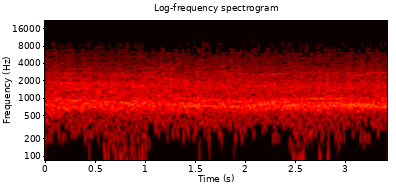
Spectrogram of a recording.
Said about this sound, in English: Listen to that crowd. 71 for Tiger.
